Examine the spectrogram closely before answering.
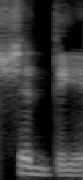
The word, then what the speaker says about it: siddhi: Then there's this word siddhi in Sanskrit which is pronounced shiddi in Bangla which means accomplishment, attainment, special power.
